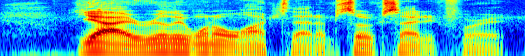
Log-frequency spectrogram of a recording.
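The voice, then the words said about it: Flat monotone imitation of excitement. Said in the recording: “he's a very monotone person ... That's how his excitement voice is ... I can't tell that you're excited.”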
